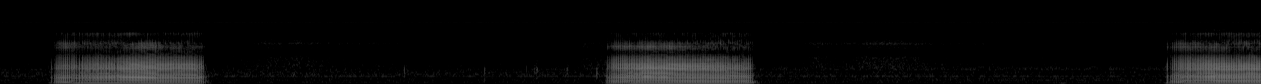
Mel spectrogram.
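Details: Female sleeping during a Sunday morning nap: three loud, rattling, drawn-out snores about five seconds apart, with quiet breathing between; heavy snoring.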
